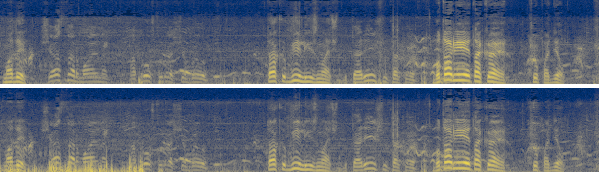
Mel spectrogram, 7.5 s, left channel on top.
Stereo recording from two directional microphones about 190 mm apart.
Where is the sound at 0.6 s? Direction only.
50° left (ahead or behind).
